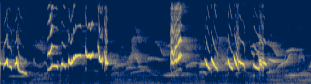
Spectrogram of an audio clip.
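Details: Kacer (Oriental magpie-robin), agitated, singing isian filler phrases: slurred rising whistles, a buzzy burst, then a quick series of rolling, warbled notes.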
